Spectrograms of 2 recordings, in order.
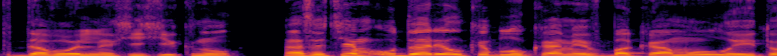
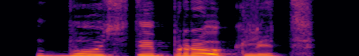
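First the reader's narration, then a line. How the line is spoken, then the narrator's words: Sighing. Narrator (Russian): вздохнул он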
